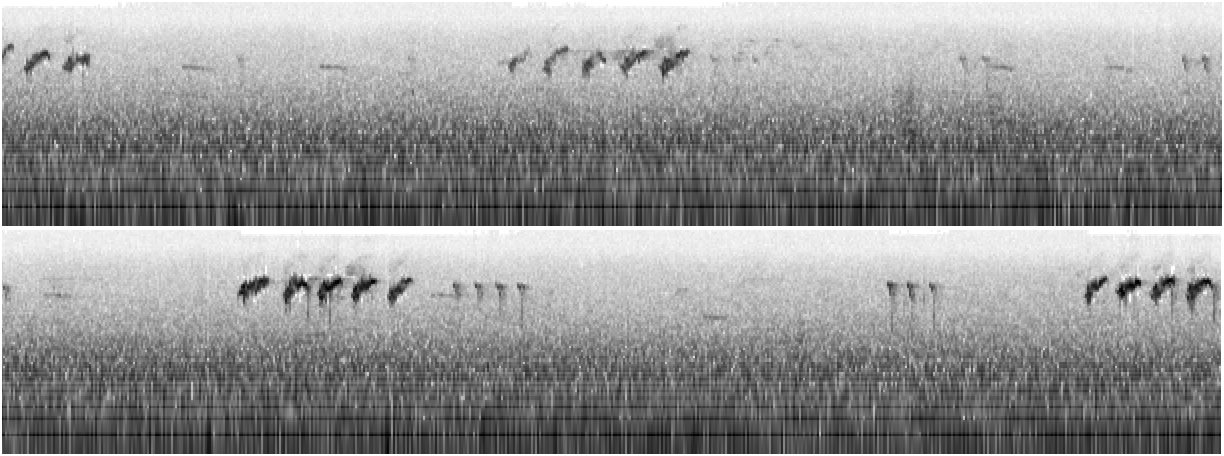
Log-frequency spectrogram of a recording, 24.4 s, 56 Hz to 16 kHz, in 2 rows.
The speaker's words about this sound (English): The juvenile is singing like this, and one of the birds is perhaps down, and 4-3 calls intermittently.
